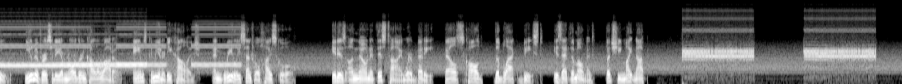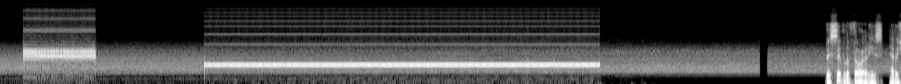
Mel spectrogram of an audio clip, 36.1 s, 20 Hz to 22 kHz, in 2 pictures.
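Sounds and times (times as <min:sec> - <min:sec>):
two-tone attention signal: 0:00.0 - 0:04.8
buzzing data bursts: 0:00.0 - 0:04.9
faint steady drone: 0:00.0 - 0:05.0.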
